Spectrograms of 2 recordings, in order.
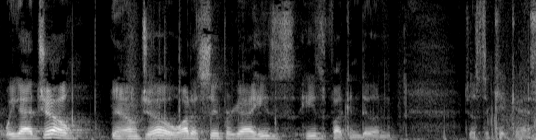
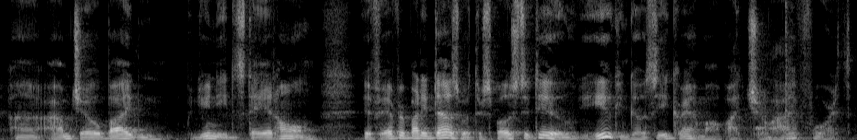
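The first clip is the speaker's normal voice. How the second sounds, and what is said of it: Soft, subtle whispery impersonation. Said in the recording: “talks in a very subtle voice, just like this ... who are you whispering to”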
